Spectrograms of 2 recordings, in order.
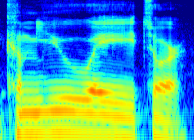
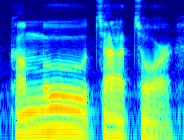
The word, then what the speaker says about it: commutator: A commuator. Commuator. It turns people into commies. Commuator. Not a communicator. Commutator. No, commutator.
